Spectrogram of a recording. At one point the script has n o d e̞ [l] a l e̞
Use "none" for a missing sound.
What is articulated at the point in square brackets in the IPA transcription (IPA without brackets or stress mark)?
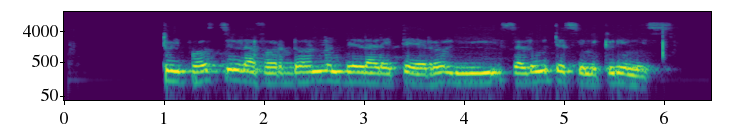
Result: l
